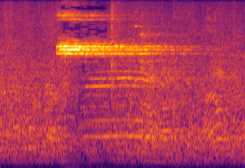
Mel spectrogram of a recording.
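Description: Referee's whistle, one short high blast about half a second in, starting the wrestlers from the referee's position. Crowd chatter in a large gym carries on underneath.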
